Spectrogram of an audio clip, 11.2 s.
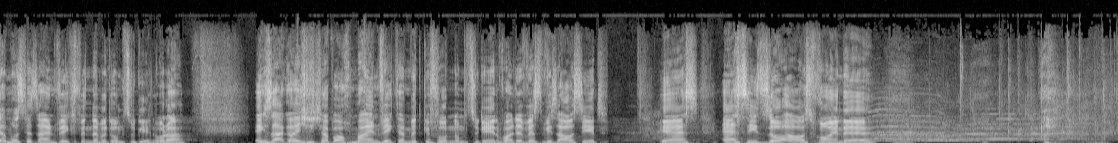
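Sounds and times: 
speech: 0.0 - 9.2
cheering: 6.3 - 11.1
audience applause: 8.3 - 11.1.

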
